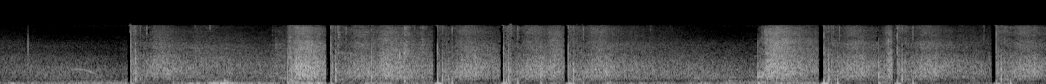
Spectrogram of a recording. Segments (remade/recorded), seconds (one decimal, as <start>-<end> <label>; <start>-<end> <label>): 0.0-1.9 recorded; 1.9-3.2 remade; 3.2-10.5 recorded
